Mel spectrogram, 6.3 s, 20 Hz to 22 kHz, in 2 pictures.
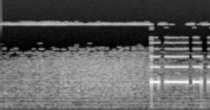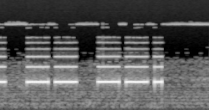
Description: Morse code, heard as a keyed tone, about 11 wpm, 1050 Hz. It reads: LMG
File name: france / mx / LMG-F-VOR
